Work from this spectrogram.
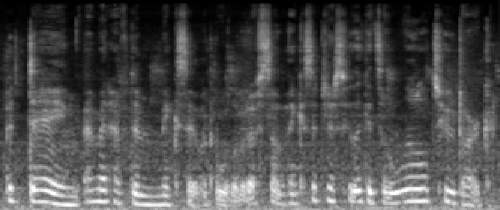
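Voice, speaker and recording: A woman's voice: medium pitch, fast, creaky, slight background noise. Congested young woman chatting about makeup. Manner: chatty, relaxed, many fillers. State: congested, nasal from a cold. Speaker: beauty vlogger. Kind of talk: casual makeup tutorial chat. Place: home, indoors.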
